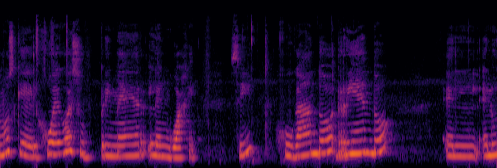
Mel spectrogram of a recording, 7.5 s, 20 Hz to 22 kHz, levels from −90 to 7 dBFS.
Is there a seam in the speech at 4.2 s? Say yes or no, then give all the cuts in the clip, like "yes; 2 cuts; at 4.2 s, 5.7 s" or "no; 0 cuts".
no; 0 cuts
